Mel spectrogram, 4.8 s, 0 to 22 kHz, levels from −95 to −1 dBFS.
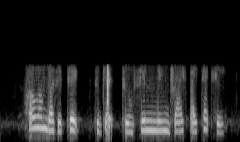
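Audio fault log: Throughout: Speex codec. The speech sounds hoarse and grainy. The coder has too few bits to model the excitation between pitch pulses, so that detail is replaced by noise. The damage is heavy, which fits an 8 kbps setting. Nothing is heard above about 3.8 kHz. The audio sits in a narrow line band of roughly 300 Hz to 3.7 kHz. That gives the thin, boxed-in telephone quality.
2.14–2.16 s: uninitialised buffer. A sudden, loud burst of harsh digital noise cuts through the speech. It lasts about 23 ms. A block was sent to the output before any audio had been written into it. Stale memory was then played as if it were samples. The length of the burst fits a 1024-sample buffer. The noise has nothing to do with the surrounding sound, so it stands out sharply.
3.5 s to the end: section at the wrong speed. From 3.5 s the speech runs 1.15 times too fast. It sounds hurried and higher, raised by about two semitones. 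Speed and pitch shift together at one moment and stay shifted to the end of the clip. The likely cause is this last stretch being played against the wrong clock.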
